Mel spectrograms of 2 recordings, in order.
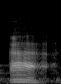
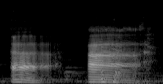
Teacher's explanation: what we call the Trap valve is something like ah right we make it with the tongue cupped down low and towards the front of the mouth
